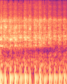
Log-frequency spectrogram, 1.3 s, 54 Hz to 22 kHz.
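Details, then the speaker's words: Bajaj Pulsar (Rouser) NS 200 after repair of a faulty stator that had caused engine noise: a steady single-cylinder idle with an even low pulse, the noise gone, no ticking or rattle. Normal idle. "bueno el punto es que está arreglada la moto y era el estator ahora ya no hace más ruido"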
